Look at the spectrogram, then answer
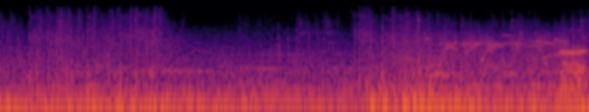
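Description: Machine guns hammer away at a boat during a naval battle in War Thunder, a dense, continuous clatter of rapid fire layered with engine rumble and scattered impacts, loud and unbroken throughout, with a voice talking over it.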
